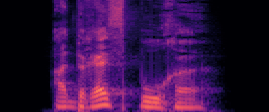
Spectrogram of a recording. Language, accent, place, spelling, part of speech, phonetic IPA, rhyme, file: German, Germany, Berlin, Adressbuche, noun, [aˈdʁɛsˌbuːxə], -ɛsbuːxə, De-Adressbuche.ogg
- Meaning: dative of Adressbuch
